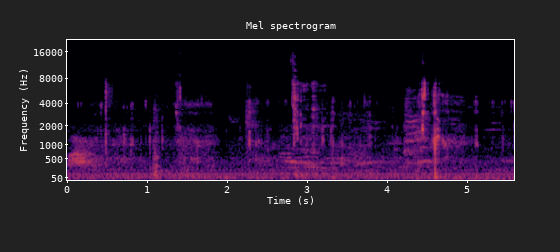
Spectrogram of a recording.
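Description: Faint wet chewing and mouth clicks of someone eating chicken enchiladas, with a few sharper smacks about three seconds in and again around four and a half seconds.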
